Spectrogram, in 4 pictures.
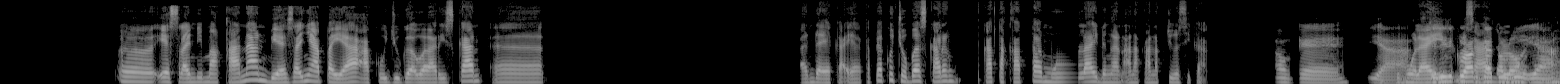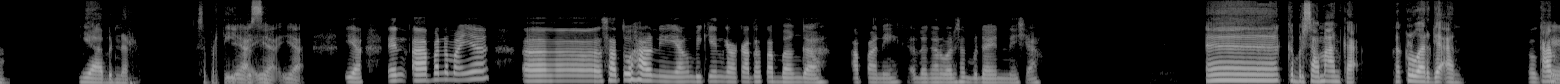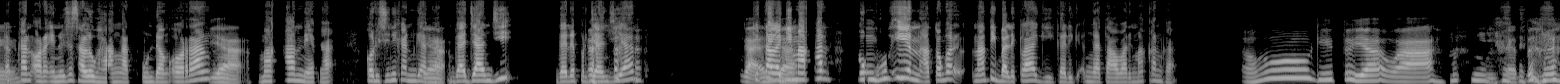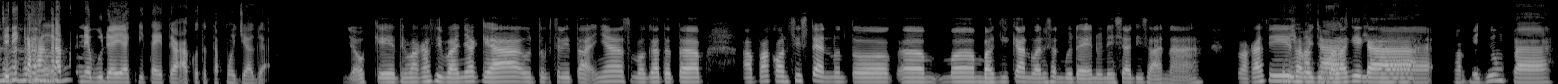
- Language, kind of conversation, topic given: Indonesian, podcast, Bagaimana cara Anda merayakan warisan budaya dengan bangga?
- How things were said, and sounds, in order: unintelligible speech; chuckle; chuckle; laugh; other background noise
